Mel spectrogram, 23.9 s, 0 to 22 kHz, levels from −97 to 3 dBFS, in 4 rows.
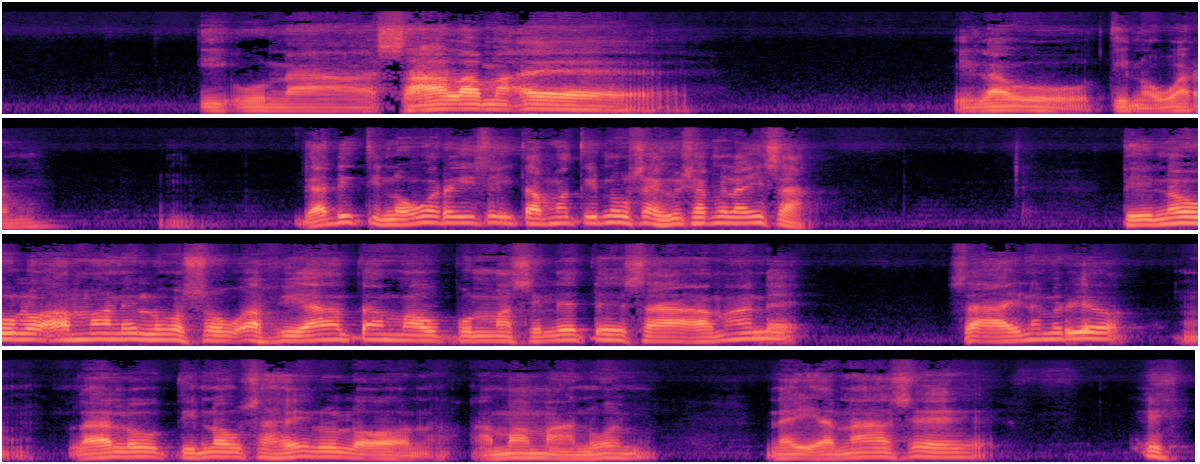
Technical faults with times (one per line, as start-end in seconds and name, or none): none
